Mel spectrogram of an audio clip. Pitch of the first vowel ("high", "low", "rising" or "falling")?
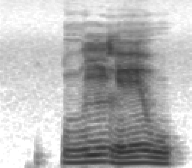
rising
